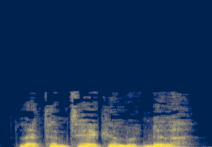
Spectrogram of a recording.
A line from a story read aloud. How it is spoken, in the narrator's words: she said urgently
